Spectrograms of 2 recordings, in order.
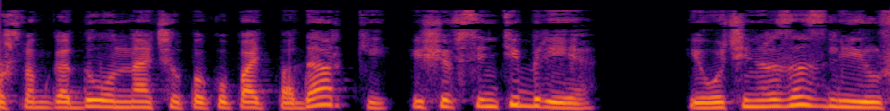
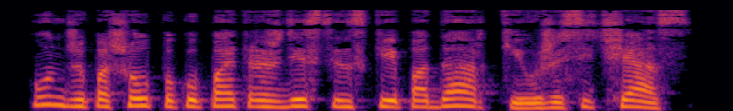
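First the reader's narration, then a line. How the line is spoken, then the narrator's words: Laughing woman. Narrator (Russian): Она рассмеялась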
